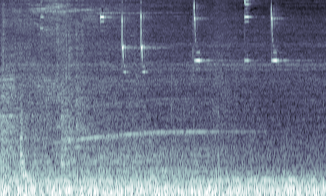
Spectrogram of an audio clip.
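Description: Fingers tap on a console's keys.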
